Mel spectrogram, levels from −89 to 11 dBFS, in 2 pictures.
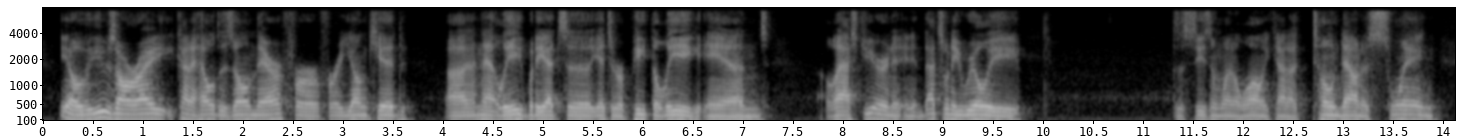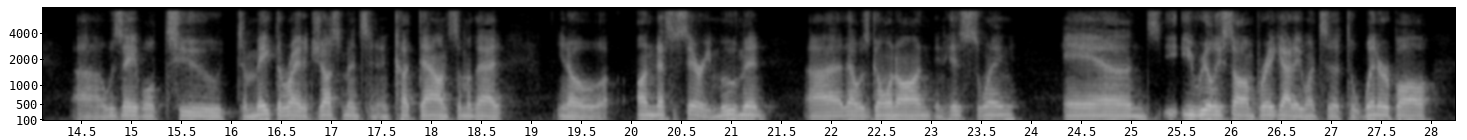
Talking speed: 200 wpm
